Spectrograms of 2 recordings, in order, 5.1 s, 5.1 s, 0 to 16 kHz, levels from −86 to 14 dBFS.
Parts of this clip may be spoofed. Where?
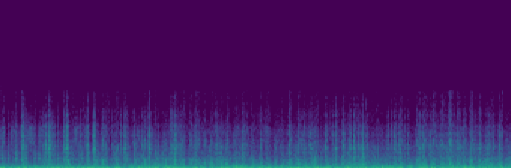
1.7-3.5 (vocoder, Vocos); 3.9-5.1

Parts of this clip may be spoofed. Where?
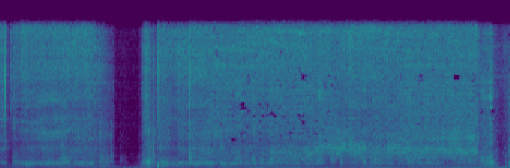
0.0-2.1 (codec, SNAC); 3.4-4.0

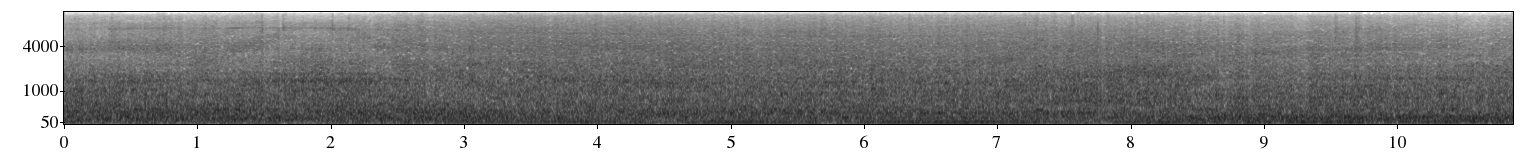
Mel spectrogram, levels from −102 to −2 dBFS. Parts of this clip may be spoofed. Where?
0.0-10.9 (vocoder, BigVGAN v2)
